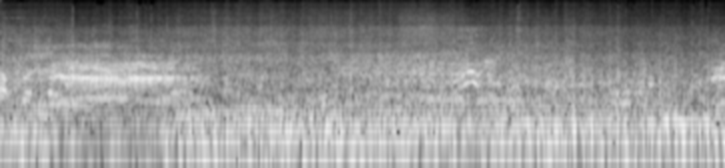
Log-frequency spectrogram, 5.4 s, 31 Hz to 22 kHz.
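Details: Sahiwal bull calves at Raniganj cattle market in Dinajpur, recorded 30 May 2024: a drawn-out harmonic moo opens the recording over a steady low rumble of engines and market bustle.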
